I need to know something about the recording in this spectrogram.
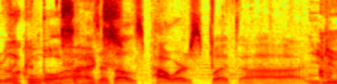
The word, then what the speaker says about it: Azazel: to concentrate and use I say it like how she says it, Azazel.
